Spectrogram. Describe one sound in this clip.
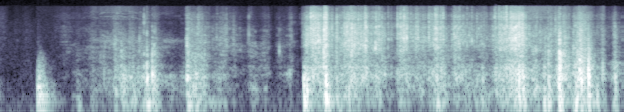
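Paper and cardboard rustle close by.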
